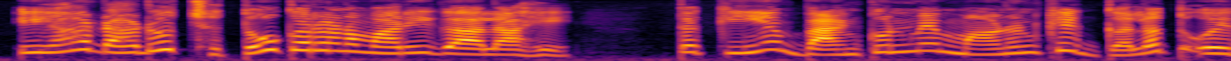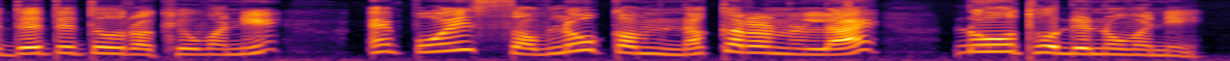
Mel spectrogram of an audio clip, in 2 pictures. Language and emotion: Sindhi, angry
